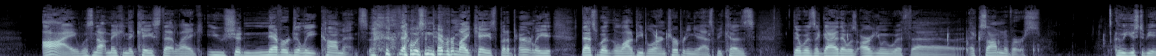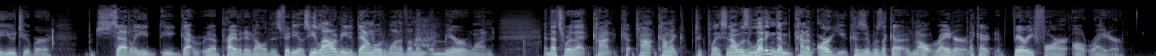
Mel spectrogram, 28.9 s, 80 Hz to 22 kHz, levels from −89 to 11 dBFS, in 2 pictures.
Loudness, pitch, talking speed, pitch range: -21 LUFS, 125 Hz, 205 wpm, 110-135 Hz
